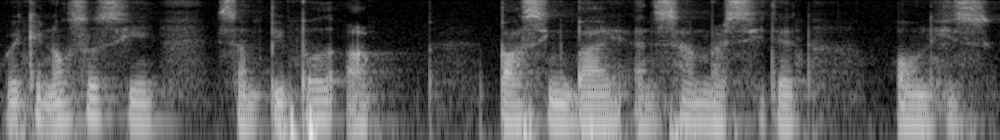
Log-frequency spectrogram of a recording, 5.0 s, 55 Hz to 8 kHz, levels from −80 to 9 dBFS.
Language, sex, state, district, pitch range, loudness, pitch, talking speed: English, male, Nagaland, Kohima, 95-105 Hz, -20 LUFS, 100 Hz, 165 wpm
